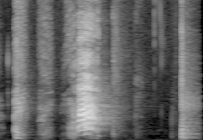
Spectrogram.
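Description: A woman laughing in short breathy bursts, with one loud rushing burst about a second in and a brief silent catch before more laughter near the end.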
